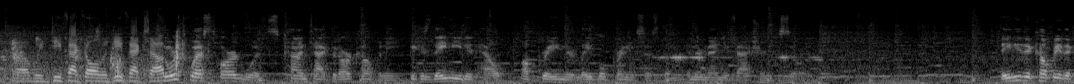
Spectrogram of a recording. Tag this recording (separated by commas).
Music, Speech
